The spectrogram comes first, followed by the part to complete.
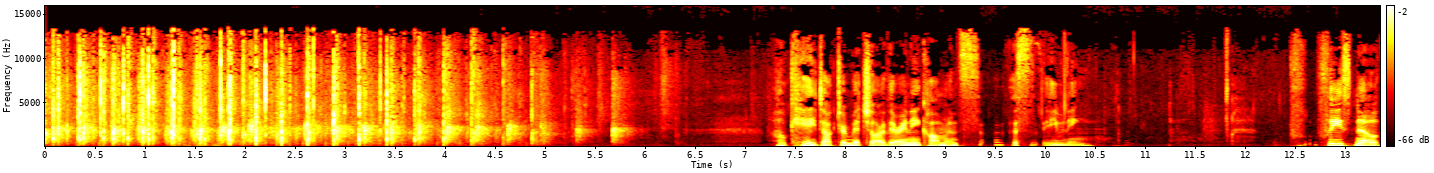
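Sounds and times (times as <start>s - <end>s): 
audience applause for staff at a board meeting: 0.0s - 5.9s
speech: 7.3s - 10.6s, 12.8s - 13.3s.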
